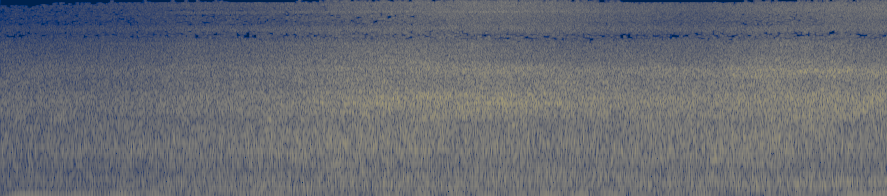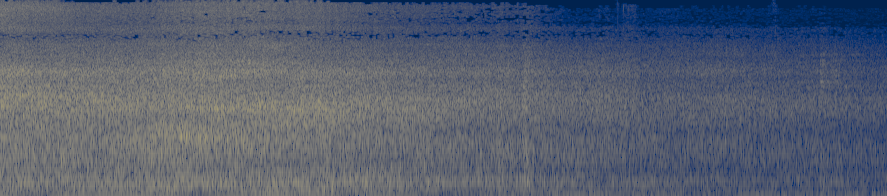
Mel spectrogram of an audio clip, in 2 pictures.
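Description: Kashima Rinkai Railway diesel railcar running past, its engine hum and wheel noise growing louder over the first few seconds, then fading away in the last several seconds.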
